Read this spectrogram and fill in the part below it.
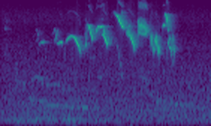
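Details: In the wild, a rusty-collared seedeater delivers a lively song of whistled notes swelling into a fast series of loud, sweeping up-and-down slurs, about a dozen in under two seconds, over faint background hiss.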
